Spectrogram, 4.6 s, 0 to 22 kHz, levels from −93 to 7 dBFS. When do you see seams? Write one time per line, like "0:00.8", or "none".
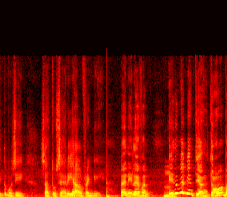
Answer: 0:02.2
